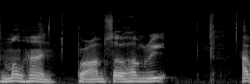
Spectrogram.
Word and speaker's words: Mulhern: Man said Mullen. I swear it's Mulhern.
